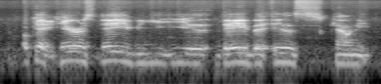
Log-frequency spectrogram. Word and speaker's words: Daviess: Okay, here's Daviess County. I guess it's pronounced Davies, but it looks like Daviess.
